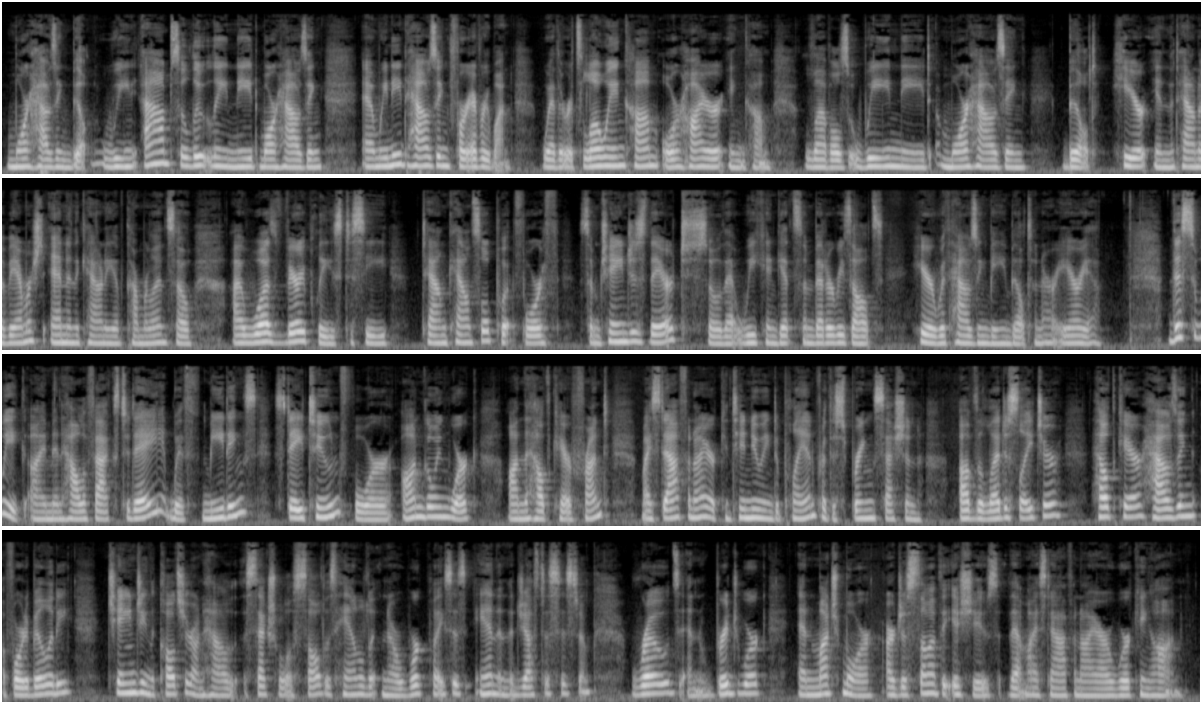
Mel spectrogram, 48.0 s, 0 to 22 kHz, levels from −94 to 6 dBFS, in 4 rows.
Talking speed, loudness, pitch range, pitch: 180 wpm, -19 LUFS, 175-205 Hz, 185 Hz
